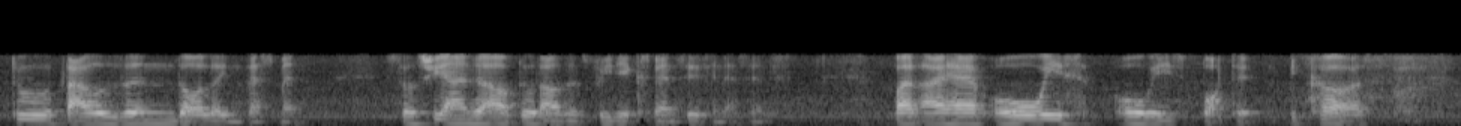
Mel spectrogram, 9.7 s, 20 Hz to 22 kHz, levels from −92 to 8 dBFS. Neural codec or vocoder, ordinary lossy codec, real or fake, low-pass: none; AAC, 32 kbps; real; 3.6 kHz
